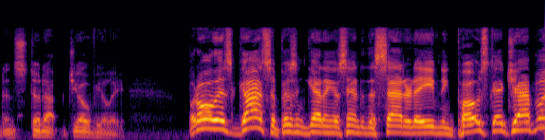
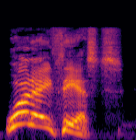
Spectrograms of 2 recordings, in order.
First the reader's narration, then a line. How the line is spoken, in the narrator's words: He bellowed defensively, his whole manner changing in a flash to one of virtuous and belligerent denial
